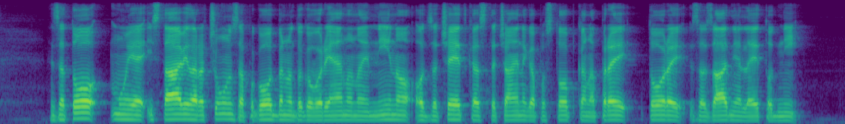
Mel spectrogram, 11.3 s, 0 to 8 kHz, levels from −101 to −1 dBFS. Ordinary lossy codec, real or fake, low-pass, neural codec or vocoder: none; real; 7.2 kHz; none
